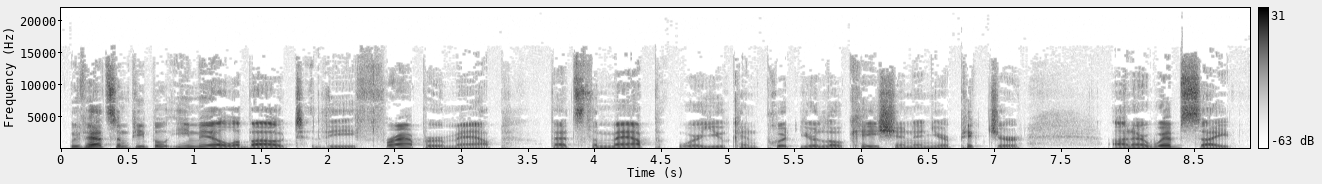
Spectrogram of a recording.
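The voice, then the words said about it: Slightly off, under-the-weather voice. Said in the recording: “under the weather ... I'm getting better and uh, my voice is still a little funny”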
